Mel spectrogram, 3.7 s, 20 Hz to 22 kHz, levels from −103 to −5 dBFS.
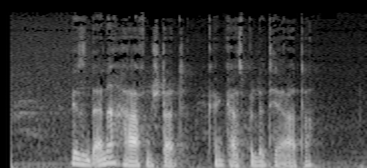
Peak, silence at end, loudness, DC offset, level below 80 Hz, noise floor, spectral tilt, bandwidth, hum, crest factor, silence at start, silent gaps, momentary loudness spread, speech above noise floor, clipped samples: -8 dBFS; 0.05 s; -30 LUFS; under 0.1%; -48 dBFS; -52 dBFS; -6.5 dB/octave; 15.5 kHz; none; 24 dB; 0.1 s; none; 13 LU; 23 dB; under 0.1%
